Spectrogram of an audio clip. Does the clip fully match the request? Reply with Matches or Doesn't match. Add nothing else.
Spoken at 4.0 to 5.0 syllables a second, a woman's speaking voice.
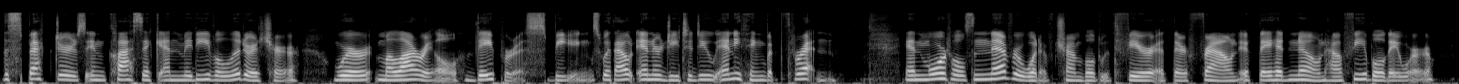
Matches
